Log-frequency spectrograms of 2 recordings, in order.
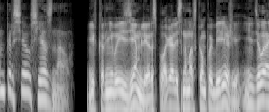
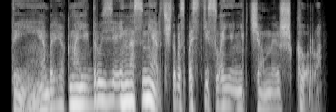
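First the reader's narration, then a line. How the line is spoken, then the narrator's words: Hissed. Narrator (Russian): прошипел марак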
